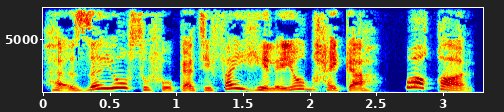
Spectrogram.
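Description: Expressive female audiobook narrator, animated delivery, dry booth sound. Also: medium pitch, a little slow, slightly rough, no room sound. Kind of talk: scripted narration.

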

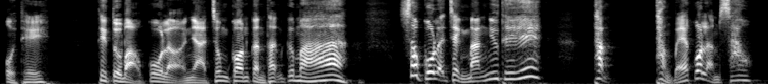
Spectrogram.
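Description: A man's voice: on the high side, big pitch swings, normal speed, pitched above the performer's own voice. A man voicing a hot-tempered young husband in a spoken ghost story, scolding his wife with a stammer. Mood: angry.

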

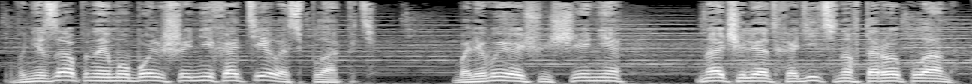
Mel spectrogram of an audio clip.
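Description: A man narrating an audiobook in steady scripted storytelling. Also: medium pitch, moderate pace, soft background music.

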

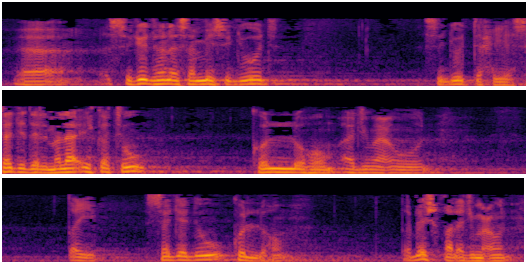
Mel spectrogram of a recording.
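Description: A man teaches a Quran commentary lesson, putting questions to his listeners and answering them himself. His voice is deeply gravelly and full of fry. The recording is lo-fi and dull, with a long reverb from a large hall.

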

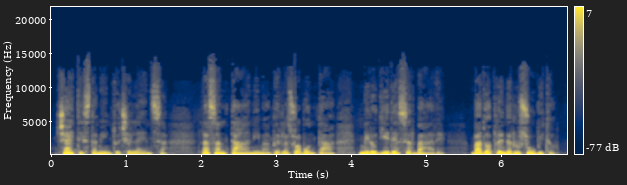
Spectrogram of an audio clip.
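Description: A woman's voice: fairly low pitch, expressive, normal speed, mellow, breathy edge. A woman reading the part of a deferential servant woman of a noble house, speaking in a humble, pleading way. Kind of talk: audiobook reading.

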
